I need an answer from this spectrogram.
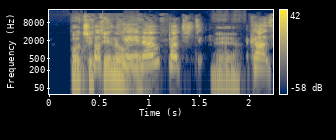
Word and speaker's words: Pochettino: Pochettino.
